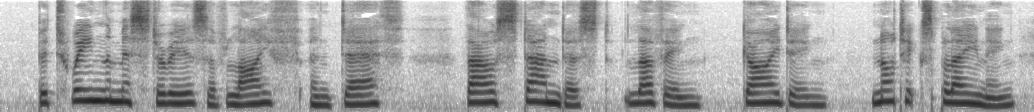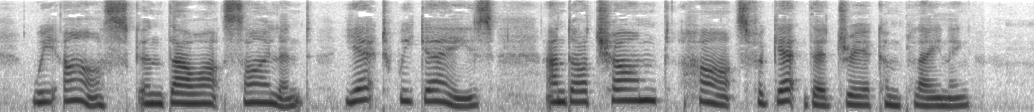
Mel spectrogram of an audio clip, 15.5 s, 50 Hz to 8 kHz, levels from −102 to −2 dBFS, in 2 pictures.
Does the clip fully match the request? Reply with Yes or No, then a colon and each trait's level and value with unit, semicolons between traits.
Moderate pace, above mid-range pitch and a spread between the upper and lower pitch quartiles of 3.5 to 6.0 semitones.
No: slow, 115 wpm; high, 215 Hz; average, 4.8 semitones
